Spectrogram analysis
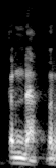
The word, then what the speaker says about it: konduktor: Kondukter ya. Heeh. Sejak jane ngomongnya kondukter apa konduktor opo? Konduktor itu tulisane. Tulis tulisane. Tapi lafalnya konduktor. Konduktor kan ejaan Indonesia pun juga konduktor kan kaka kan pak.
